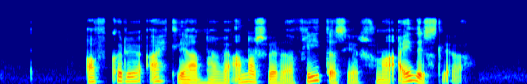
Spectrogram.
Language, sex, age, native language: Icelandic, male, 30-39, Icelandic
